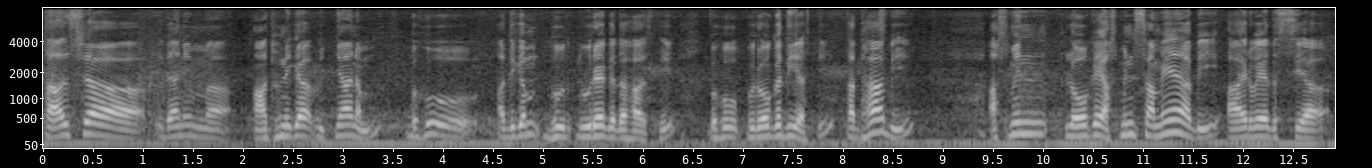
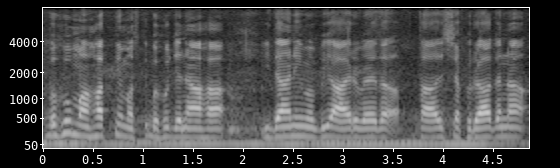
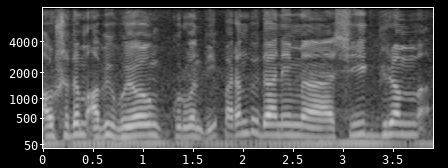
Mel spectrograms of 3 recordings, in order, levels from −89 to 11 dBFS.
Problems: none marked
